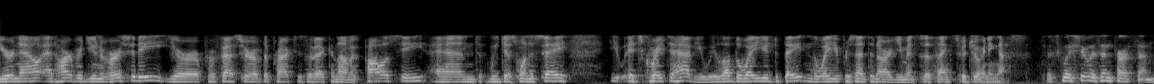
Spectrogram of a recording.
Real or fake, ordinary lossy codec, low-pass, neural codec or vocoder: real; AAC, 16 kbps; 7.2 kHz; none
